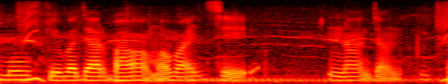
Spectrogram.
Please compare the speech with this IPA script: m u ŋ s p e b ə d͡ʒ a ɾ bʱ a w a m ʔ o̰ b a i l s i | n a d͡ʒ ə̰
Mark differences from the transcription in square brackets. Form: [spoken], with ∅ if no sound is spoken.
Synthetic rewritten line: m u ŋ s [k] e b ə d͡ʒ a ɾ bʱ a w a m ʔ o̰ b a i l s [e] | n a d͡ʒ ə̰

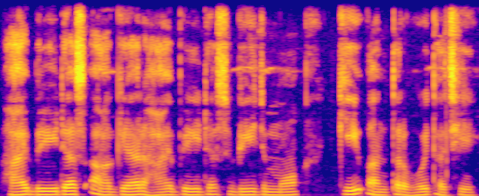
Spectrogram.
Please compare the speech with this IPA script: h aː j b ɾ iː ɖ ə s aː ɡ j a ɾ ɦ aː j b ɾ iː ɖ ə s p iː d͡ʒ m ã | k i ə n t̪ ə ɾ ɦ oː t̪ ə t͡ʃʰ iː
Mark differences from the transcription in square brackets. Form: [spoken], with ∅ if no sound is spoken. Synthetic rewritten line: h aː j b ɾ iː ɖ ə s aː ɡ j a ɾ ɦ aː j b ɾ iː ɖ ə s [b] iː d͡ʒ m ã | k i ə n t̪ ə ɾ ɦ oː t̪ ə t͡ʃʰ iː

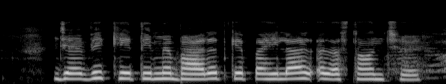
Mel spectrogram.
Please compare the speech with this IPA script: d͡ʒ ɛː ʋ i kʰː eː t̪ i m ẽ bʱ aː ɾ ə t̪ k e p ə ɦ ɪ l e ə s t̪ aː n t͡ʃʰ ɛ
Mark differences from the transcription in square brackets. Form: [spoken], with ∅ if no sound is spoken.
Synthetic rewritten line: d͡ʒ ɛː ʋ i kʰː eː t̪ i m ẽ bʱ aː ɾ ə t̪ k e p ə ɦ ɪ l [a] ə s [t̪ʰ] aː n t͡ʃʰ ɛ

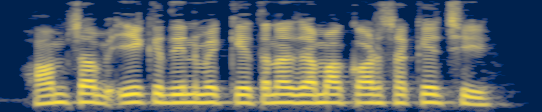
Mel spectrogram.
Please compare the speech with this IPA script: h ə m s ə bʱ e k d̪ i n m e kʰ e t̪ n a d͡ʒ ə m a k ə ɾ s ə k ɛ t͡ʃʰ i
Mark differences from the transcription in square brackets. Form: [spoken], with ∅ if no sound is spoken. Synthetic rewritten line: h ə m s ə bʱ e k d̪ i n m e [k] e t̪ n a d͡ʒ ə m a k ə ɾ s ə k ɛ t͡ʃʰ i

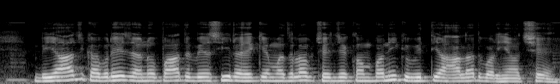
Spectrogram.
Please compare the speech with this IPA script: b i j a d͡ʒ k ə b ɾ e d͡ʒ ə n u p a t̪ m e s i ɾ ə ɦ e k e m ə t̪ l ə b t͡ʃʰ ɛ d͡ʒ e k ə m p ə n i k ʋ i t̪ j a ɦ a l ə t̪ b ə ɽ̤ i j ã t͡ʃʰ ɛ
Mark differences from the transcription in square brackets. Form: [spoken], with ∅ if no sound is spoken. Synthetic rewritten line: b i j a d͡ʒ k ə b ɾ e d͡ʒ ə n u p a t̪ [b] e s i ɾ ə ɦ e k e m ə t̪ l ə b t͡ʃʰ ɛ d͡ʒ e k ə m p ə n i k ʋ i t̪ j a ɦ a l ə t̪ b ə ɽ̤ i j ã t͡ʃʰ ɛ

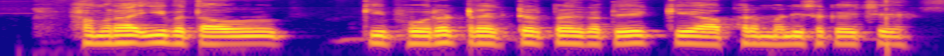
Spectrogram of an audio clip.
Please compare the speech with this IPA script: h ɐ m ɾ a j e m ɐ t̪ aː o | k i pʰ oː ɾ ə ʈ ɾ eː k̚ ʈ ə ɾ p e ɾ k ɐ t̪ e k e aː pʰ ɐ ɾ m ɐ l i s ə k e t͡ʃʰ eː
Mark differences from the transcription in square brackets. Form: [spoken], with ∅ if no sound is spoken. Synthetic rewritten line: h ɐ m ɾ a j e [b] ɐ t̪ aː o | k i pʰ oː ɾ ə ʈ ɾ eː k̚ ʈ ə ɾ p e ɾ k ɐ t̪ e k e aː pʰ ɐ ɾ m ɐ l i s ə k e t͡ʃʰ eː

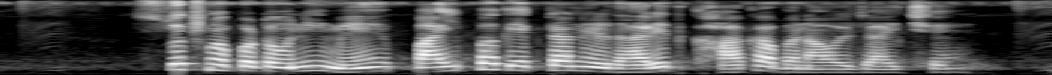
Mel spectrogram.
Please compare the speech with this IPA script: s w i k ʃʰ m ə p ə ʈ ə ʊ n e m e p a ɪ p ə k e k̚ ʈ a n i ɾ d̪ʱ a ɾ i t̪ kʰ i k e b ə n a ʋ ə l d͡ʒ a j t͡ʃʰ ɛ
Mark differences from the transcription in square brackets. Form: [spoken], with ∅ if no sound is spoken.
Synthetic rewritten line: s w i k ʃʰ m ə p ə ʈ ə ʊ n [i] m e p a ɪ p ə k e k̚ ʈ a n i ɾ d̪ʱ a ɾ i t̪ kʰ [a] k [a] b ə n a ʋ ə l d͡ʒ a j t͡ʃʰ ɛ

